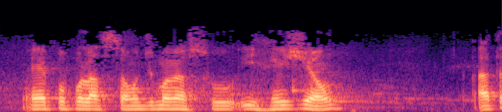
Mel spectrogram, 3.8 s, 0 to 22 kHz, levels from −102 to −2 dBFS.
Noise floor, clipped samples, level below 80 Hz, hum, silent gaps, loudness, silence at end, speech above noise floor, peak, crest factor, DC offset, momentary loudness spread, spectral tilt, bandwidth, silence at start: -46 dBFS; under 0.1%; -52 dBFS; none; none; -16 LUFS; 0 s; 31 dB; 0 dBFS; 16 dB; under 0.1%; 7 LU; -8.5 dB/octave; 7.2 kHz; 0.15 s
